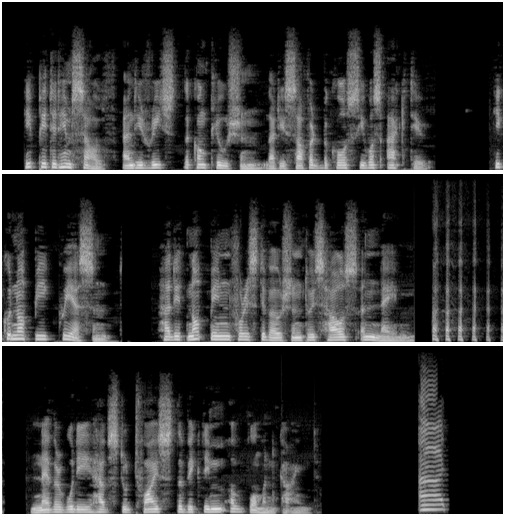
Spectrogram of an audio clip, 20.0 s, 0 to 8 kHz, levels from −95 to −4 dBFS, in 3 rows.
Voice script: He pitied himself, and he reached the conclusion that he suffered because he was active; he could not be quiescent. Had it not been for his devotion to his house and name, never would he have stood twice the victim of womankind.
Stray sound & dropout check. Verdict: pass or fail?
fail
